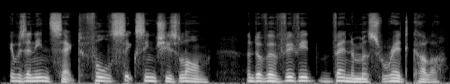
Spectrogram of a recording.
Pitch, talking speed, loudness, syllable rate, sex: 140 Hz, 200 wpm, -16 LUFS, 5.3 syllables/s, male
